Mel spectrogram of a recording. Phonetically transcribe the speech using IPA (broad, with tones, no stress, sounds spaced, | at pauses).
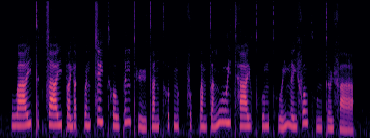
w aː˨˥ j t̪ ɪ˧ k̚ t͡s aː˨˧ j p ɐ˨˧ j ɐ˨˥ t̚ p ɵ˨˧ n t͡s e˥ j t̪ʰ o˨ w p ɪ˥ ŋ t̪ʰ yː˨˩ t̪ ɐ˨˧ n t̪ʰ ʊ˧ k̚ ŋ ʊ˨˥ k̚ f ʊ˧ k̚ p ɐ˨ m t̪ ɐ˨˥ ŋ w uː˥ j t̪ʰ aː˧ j kʷʰ ɐ˧ m kʷʰ ɐ˨˥ j m e˧ j f o˥ w kʷʰ ɪ˨ ŋ t̪ ɵ˨˧ ɥ f aː˨˩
